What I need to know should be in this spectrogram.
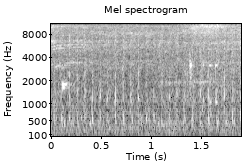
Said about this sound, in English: Chopper. Come.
